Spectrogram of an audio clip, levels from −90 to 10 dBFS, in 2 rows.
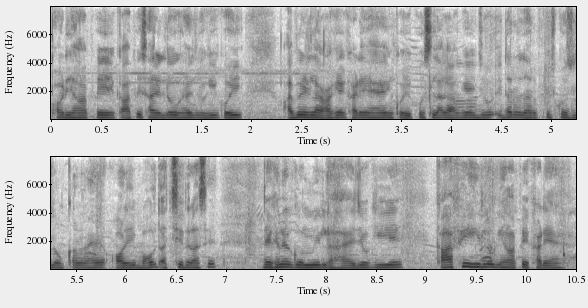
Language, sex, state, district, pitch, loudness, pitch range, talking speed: Hindi, male, Bihar, Araria, 170 Hz, -18 LUFS, 160-175 Hz, 265 wpm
